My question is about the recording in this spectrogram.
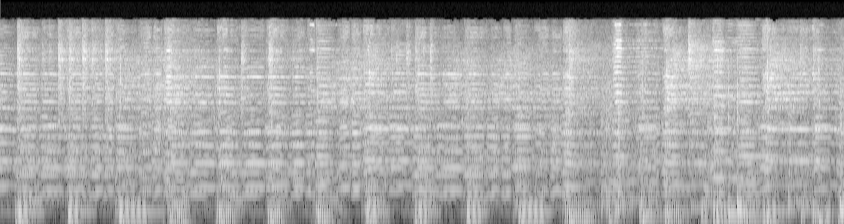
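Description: Tierra Caliente band playing an instrumental opening: two violins carrying the melody over bass guitar, guitar and drums, with an even bass beat about twice a second.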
